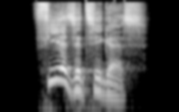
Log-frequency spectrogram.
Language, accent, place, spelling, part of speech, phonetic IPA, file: German, Germany, Berlin, viersitziges, adjective, [ˈfiːɐ̯ˌzɪt͡sɪɡəs], De-viersitziges.ogg
- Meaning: strong/mixed nominative/accusative neuter singular of viersitzig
